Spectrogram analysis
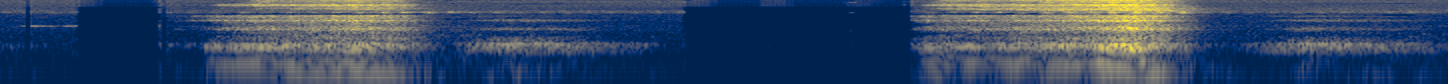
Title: Sleeping Girl Loudly Snore, Bruxism, Delirious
